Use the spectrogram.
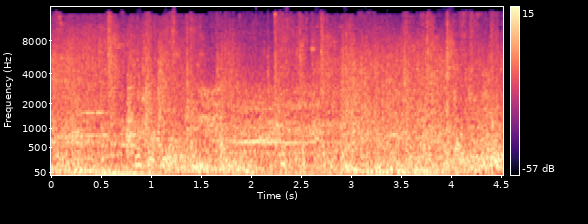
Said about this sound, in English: Is there an explosion from Bad Boys or something that we can get to spice this up?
